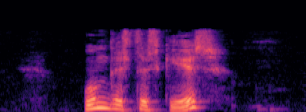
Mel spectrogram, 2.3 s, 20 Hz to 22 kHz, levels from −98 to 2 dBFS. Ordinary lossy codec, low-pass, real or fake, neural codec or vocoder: AAC, 64 kbps; 7.2 kHz; real; none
